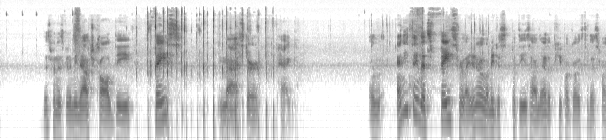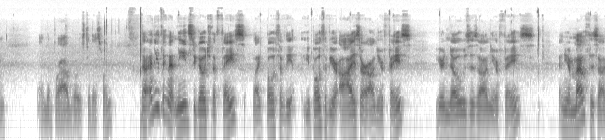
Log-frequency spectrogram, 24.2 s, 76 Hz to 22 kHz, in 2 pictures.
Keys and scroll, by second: 2.7-6.0 typing, 7.7 1, 8.5 space, 9.3 2, 14.3 1, 15.0 space, 22.5 space.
